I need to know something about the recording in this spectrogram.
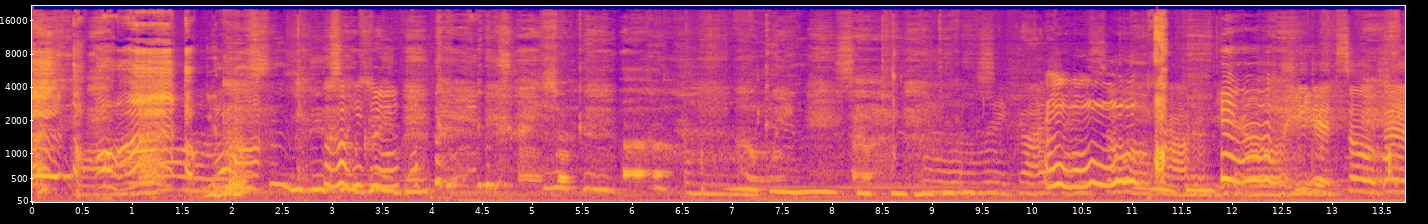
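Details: Newborn boy just after birth in the delivery room: repeated high, wavering crying bursts with adult voices around; normal first cry; newborn cry.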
